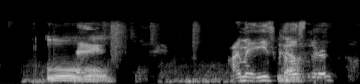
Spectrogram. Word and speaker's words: Louisville: Though if you really wanted to, you can go to Louisville, that area, and come up from that direction. You pronounced it wrong. It's Louisville. Louisville.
